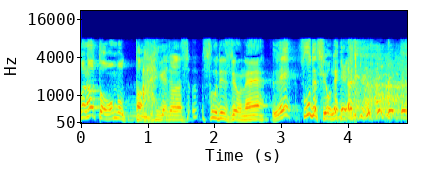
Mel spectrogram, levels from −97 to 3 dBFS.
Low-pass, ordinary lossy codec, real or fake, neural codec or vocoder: none; none; real; none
